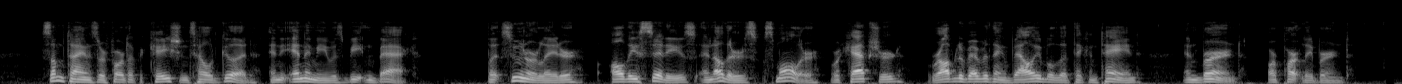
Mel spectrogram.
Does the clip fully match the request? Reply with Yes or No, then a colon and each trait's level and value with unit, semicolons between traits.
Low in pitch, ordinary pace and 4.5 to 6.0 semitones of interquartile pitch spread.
Yes: low, 110 Hz; average, 150 wpm; average, 4.9 semitones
